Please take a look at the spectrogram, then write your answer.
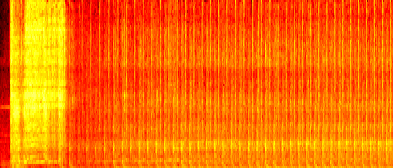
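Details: Greaves Cotton diesel Bullet after tappet adjustment (a tik-tik noise had appeared once warm): after the start it settles into a steady, even diesel thump with no top-end ticking; healthy idle.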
